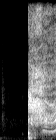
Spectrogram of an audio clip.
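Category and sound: human body sound, sneeze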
